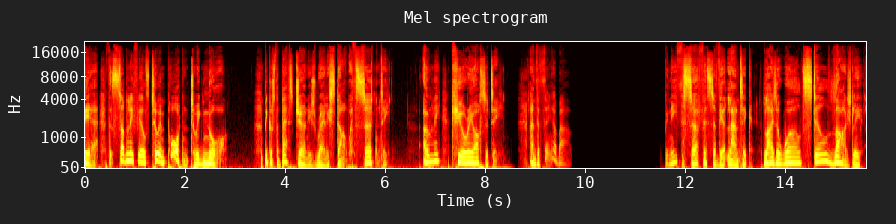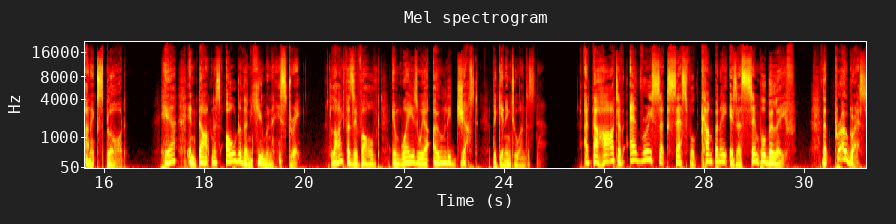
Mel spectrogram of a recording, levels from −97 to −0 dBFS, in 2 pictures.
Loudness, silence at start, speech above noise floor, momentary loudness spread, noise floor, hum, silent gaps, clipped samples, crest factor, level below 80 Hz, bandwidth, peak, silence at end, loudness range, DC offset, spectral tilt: -22 LUFS; 0 s; 43 dB; 13 LU; -65 dBFS; none; 8.60-8.65 s, 9.77-11.40 s, 24.88-25.37 s; under 0.1%; 20 dB; -42 dBFS; 20 kHz; -4 dBFS; 0 s; 5 LU; under 0.1%; -4 dB/octave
